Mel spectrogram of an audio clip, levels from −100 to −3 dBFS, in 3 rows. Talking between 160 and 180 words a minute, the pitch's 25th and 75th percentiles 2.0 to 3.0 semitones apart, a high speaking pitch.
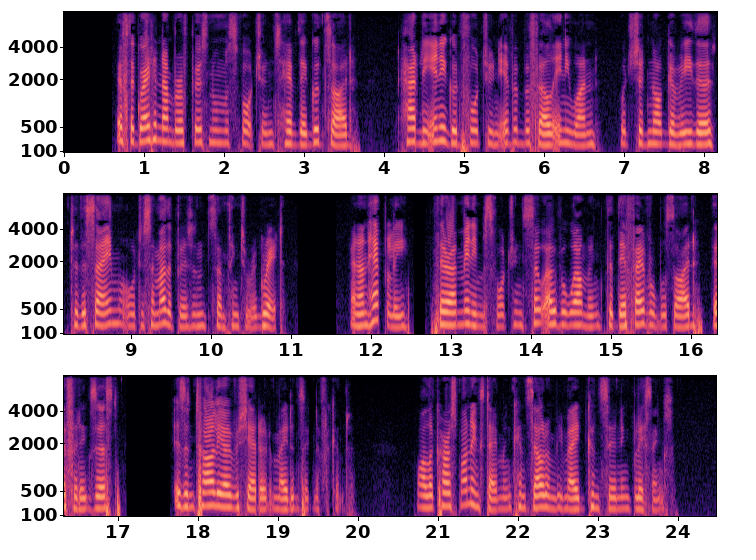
Yes: average, 165 wpm; narrow, 2.5 semitones; high, 205 Hz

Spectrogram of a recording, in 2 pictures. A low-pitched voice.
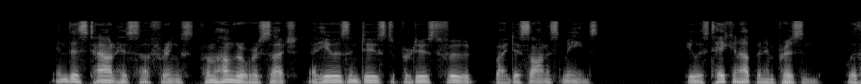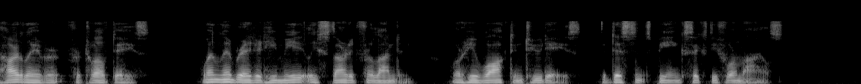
Yes: very low, 95 Hz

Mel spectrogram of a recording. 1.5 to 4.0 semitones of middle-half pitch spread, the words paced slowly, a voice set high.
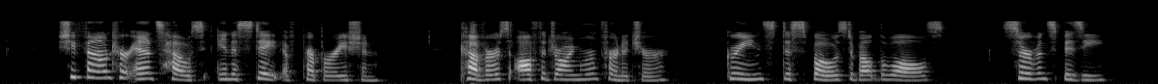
Yes: average, 3.4 semitones; slow, 120 wpm; high, 225 Hz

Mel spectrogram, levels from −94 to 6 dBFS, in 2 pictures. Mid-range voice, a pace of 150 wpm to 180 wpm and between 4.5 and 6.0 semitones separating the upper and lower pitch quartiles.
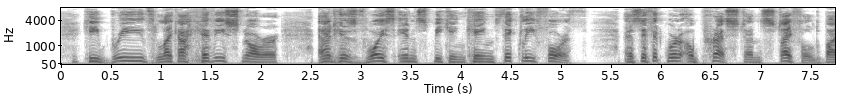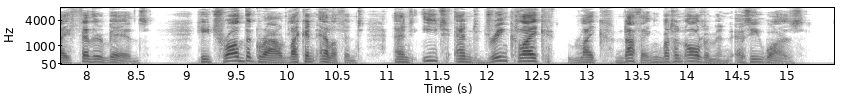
Yes: medium, 150 Hz; average, 165 wpm; average, 5.2 semitones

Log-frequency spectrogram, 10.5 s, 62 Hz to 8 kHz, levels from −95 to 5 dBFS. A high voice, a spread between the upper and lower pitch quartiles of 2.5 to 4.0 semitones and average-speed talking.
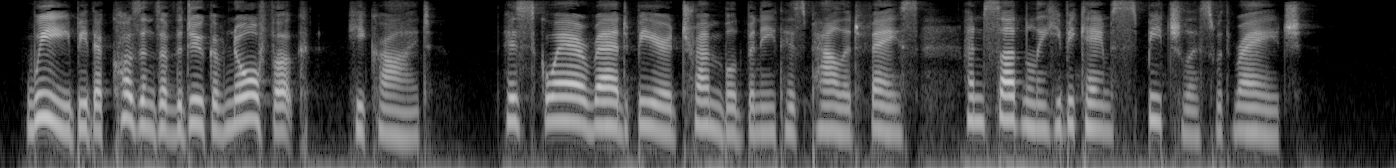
Yes: high, 195 Hz; average, 3.6 semitones; average, 155 wpm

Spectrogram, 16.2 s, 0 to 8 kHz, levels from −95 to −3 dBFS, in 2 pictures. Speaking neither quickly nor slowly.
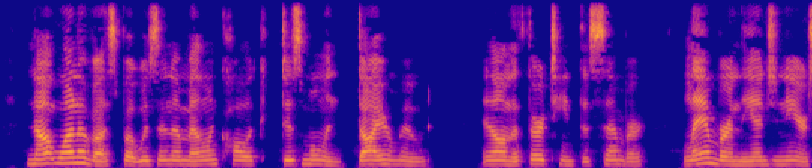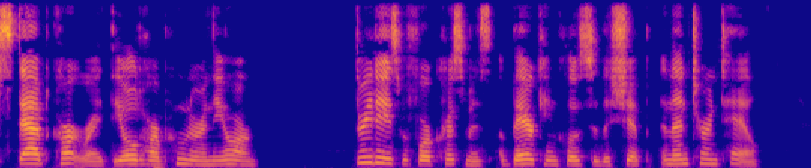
Yes: average, 165 wpm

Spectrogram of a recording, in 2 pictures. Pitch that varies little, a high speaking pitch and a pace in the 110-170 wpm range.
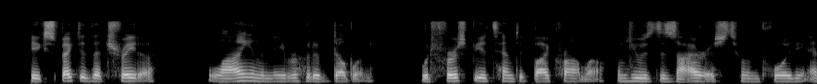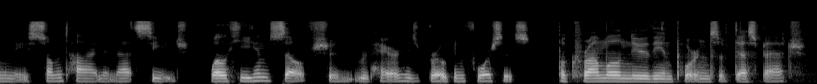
No: narrow, 1.3 semitones; medium, 145 Hz; average, 160 wpm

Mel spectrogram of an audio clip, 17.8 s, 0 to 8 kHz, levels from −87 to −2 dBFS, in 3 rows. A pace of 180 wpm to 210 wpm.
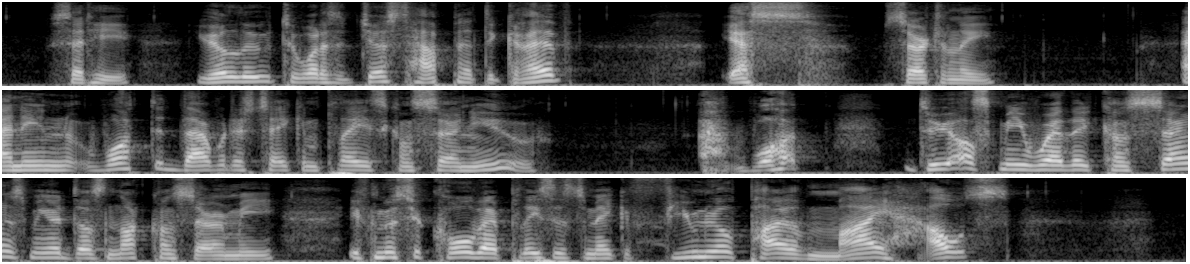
No: average, 170 wpm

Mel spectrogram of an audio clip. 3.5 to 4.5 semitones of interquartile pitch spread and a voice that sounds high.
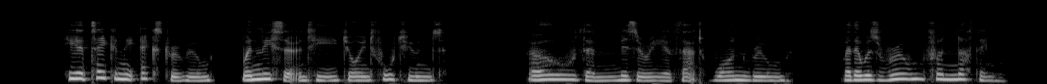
Yes: average, 3.9 semitones; high, 195 Hz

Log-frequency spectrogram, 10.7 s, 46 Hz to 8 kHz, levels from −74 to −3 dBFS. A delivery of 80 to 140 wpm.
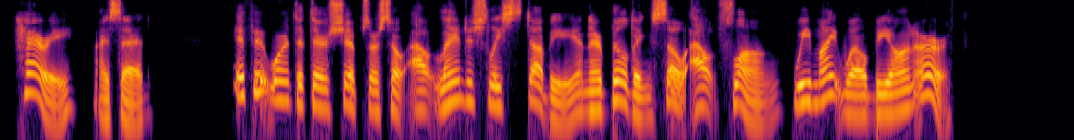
Yes: slow, 135 wpm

